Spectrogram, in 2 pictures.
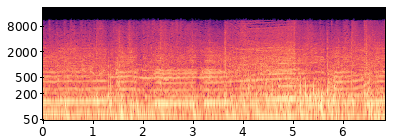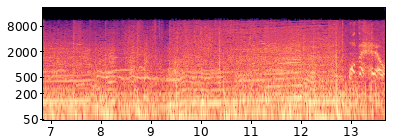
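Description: A car's engine roars and revs steadily while driving in The Crew Motorfest racing game, shifting pitch through gear changes with occasional tire squeal, continuous and up close under a narrator's voice.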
